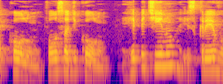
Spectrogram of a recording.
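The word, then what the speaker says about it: Coulomb: Alguns chamam de força de colum, mas como nós estamos falando de um francês, a pronúncia correta é colum.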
